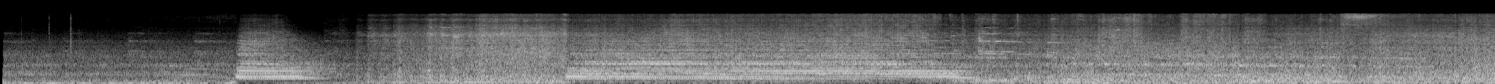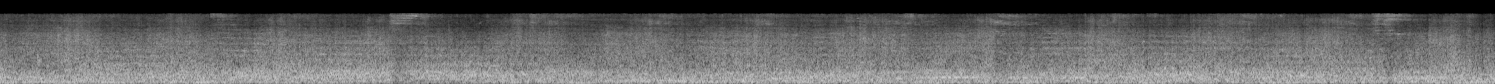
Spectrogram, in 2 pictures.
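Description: CSX freight train's locomotive horn sounding for the grade crossing: a short blast about two seconds in, then a long blast of about four seconds. After that comes the steady rumble and clickety-clack of a long intermodal train of truck trailers on flatcars rolling past.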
